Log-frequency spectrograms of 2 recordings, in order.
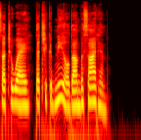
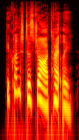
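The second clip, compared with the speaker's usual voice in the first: ordinary delivery, nothing marked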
